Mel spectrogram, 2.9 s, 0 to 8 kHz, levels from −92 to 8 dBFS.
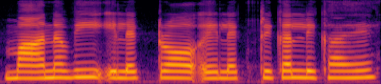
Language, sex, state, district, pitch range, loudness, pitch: Hindi, female, Madhya Pradesh, Bhopal, 225-240 Hz, -14 LUFS, 235 Hz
